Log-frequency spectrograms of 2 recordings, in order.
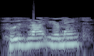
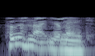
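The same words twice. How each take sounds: First: Higher, with the weight on not in Who's not your mate; insistent repeat. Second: Gentle demand. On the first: Asking his sister again after she dodged, insistent with not stressed. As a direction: press the question again, leaning hard on not. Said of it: "Again, I asked". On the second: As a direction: ask gently yet insist on an answer, Who's leading. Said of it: "Raisa demanded gently". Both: A narrator's reading.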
